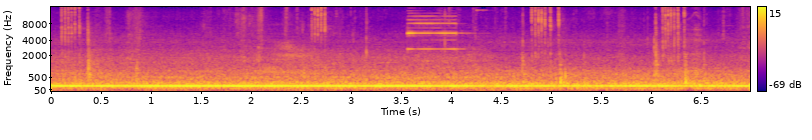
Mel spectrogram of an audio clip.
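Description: Torque wrench torquing down the trailer hitch's mounting nuts: scattered sharp ratchet clicks, with a high beep just under a second long about halfway through, over a steady low hum.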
